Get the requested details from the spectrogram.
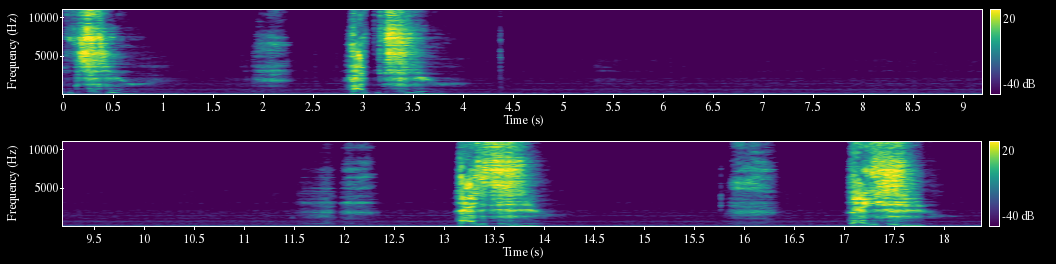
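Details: Compilation of induced sneezes, some restrained and some into tissues but mostly ordinary, each with a short intake of breath before, over low room hum.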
